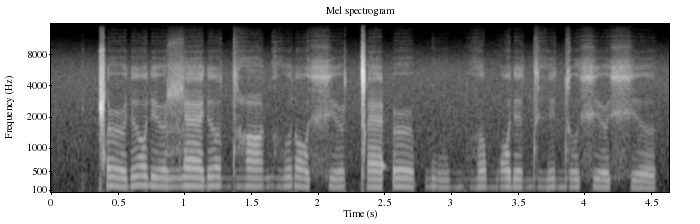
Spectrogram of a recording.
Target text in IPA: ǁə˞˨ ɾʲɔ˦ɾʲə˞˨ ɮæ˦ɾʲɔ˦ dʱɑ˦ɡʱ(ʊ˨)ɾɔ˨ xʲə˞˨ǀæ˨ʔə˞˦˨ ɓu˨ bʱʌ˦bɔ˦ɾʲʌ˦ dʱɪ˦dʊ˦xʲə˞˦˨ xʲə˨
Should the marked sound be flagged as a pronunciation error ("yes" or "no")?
yes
